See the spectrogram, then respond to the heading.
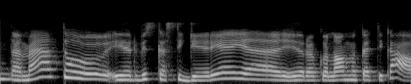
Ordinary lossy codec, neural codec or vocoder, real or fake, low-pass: Opus, 64 kbps; codec, 16 kHz, 1 kbps, X-Codec, HuBERT features, trained on LibriSpeech; fake; 7.2 kHz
